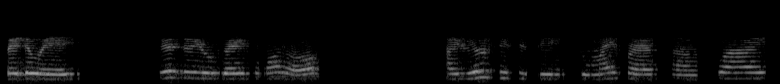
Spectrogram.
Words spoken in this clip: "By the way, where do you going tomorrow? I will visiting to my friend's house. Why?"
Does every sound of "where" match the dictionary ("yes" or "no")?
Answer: no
